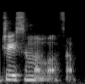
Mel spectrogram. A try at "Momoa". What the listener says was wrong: Are we purposely pronouncing his name Mimosa as opposed to Momoa?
